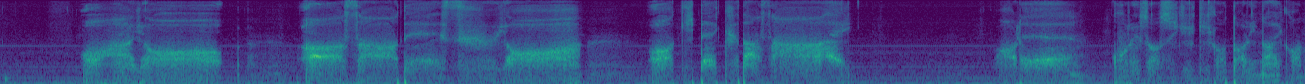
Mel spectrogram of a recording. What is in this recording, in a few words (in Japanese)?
しょたぼ ささやき; 左耳Ver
